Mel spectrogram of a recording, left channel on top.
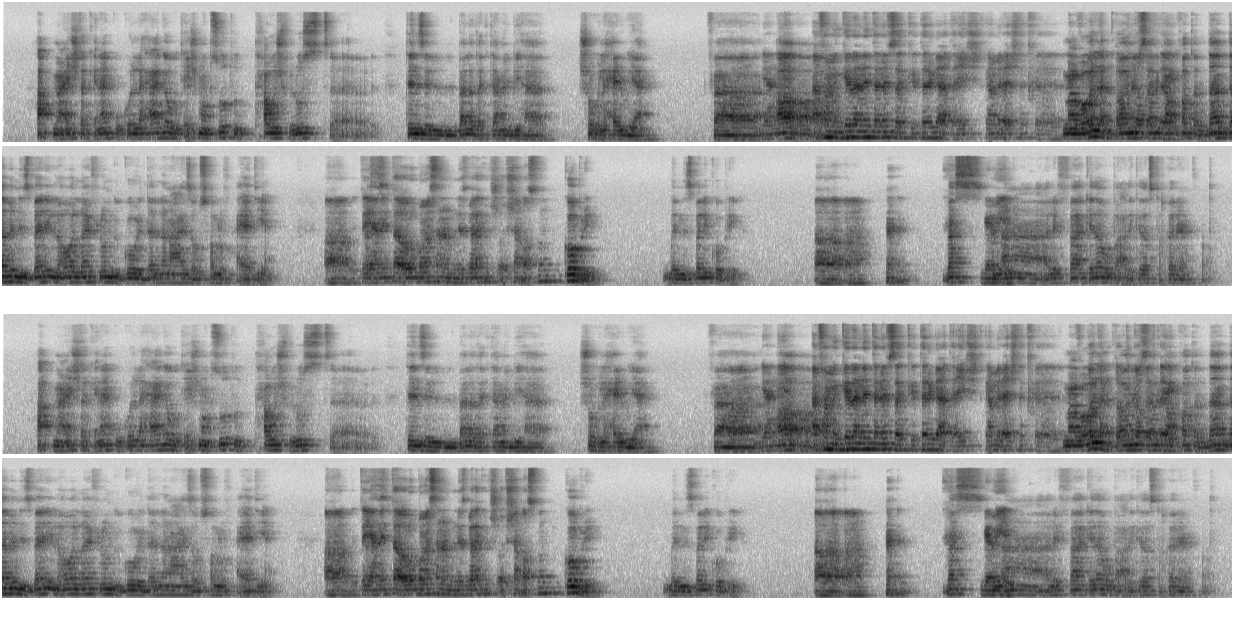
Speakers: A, on the left; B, on the right.
A: حق معيشتك هناك وكل حاجة وتعيش مبسوط وتحوش فلوس آه، تنزل بلدك تعمل بيها شغل حلو يعني فا
B: اه
A: آه,
B: يعني
A: اه اه
B: افهم من
A: آه.
B: كده ان انت نفسك ترجع تعيش تكمل عيشتك في
A: ما
B: في
A: بقول
B: قطر
A: لك
B: انت
A: اه
B: قلت
A: نفسي
B: قطر
A: ارجع
B: تقريبا
A: قطر ده ده بالنسبه لي اللي هو اللايف لونج جول ده اللي انا عايز اوصل له في حياتي يعني
B: اه أنت-
A: بس
B: يعني انت اوروبا مثلا بالنسبه لك مش اوبشن اصلا
A: كوبري بالنسبه لي كوبري
B: اه اه <laughs>
A: بس
B: جميل
A: ان انا الفها كده وبعد كده استقر يعني في قطر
